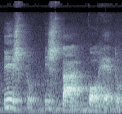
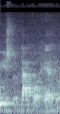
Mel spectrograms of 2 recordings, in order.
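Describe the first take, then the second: First: "está" said in full, both syllables, slowly; full form. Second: "está" shortened to "tá", everyday question; contracted spoken form. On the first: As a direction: spell out "está" carefully in a slow rising question. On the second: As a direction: run it together with a short "tá", rising. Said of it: "a gente fala". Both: Shown as a demonstration.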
